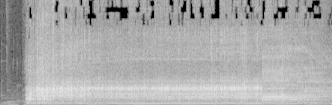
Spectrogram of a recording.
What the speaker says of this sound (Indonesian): Oke, dan aku blender pakai minyak secukupnya.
